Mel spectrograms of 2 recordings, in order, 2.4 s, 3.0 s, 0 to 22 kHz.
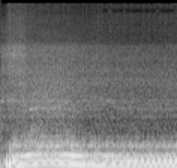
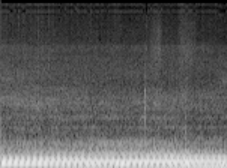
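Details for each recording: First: Saab from the 9000 era starting: engine catches at once and settles into a steady, even idle with no knocks or misses; runs well, though belts and idler pulley are noisy. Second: Saab from the 9000 era, exhaust with middle silencer and slight exhaust-flange leak: deep booming drone swelling with each rev; excessively loud exhaust.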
